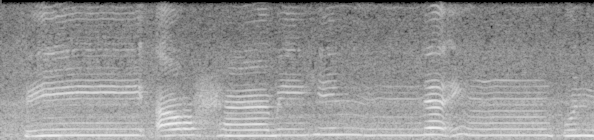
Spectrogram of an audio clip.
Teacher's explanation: നൂൻ സാക്കിനയെ മറച്ചു വെച്ച് മണിച്ചോടി കൊടുക്കുക. നൂനിൻ്റെ സൗണ്ടിന് വ്യക്തമായിട്ട് കേൾപ്പിക്കരുത്. ഇൻ കുന്നാന്ന് ഓതരുത്.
